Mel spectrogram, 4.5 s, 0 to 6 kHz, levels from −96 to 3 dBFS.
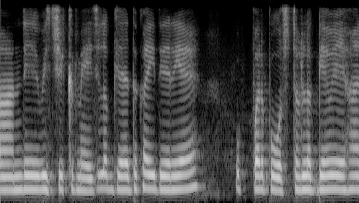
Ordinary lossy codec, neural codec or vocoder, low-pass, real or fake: none; codec, 16 kHz, 1 kbps, X-Codec, HuBERT features, trained on LibriSpeech; 5.4 kHz; fake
